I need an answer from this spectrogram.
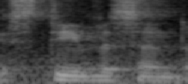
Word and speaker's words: Stuyvesant: think it's Peter Stuyvesant I don't know how the Dutch pronounced I just know New York they say Steve esand I think this person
